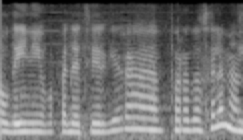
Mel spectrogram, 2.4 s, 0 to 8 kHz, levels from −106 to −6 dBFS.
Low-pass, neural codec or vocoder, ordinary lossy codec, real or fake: 7.2 kHz; none; AAC, 32 kbps; real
